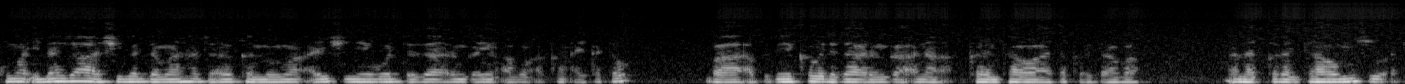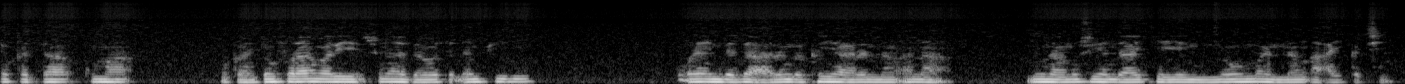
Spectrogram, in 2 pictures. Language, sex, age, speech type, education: Hausa, male, 15-29, spontaneous, tertiary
